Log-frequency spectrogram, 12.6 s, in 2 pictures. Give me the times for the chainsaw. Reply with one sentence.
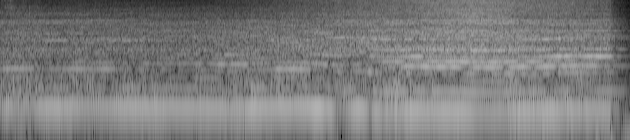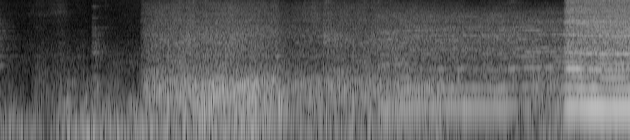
You can hear the chainsaw from 0.0 to 6.2 s and from 10.0 to 12.5 s.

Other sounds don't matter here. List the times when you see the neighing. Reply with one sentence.
You can't hear the neighing here.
